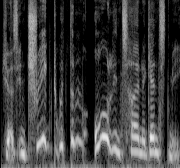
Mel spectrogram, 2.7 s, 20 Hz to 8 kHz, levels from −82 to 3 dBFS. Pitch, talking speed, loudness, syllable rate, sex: 245 Hz, 220 wpm, -17 LUFS, 6.1 syllables/s, male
